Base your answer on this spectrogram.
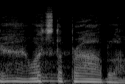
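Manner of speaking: hushed, calm, mafia-don style voice. Imitating a calming grandmother: imitating grandmother like the Godfather. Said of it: "she was almost like the Godfather".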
